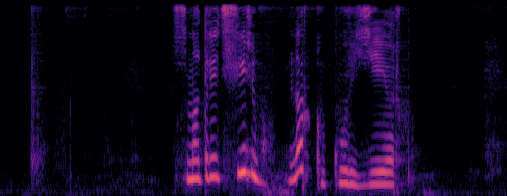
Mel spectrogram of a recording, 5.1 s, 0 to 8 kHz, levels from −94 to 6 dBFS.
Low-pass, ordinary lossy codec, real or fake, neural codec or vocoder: 7.2 kHz; none; fake; codec, 44.1 kHz, 3.4 kbps, Pupu-Codec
